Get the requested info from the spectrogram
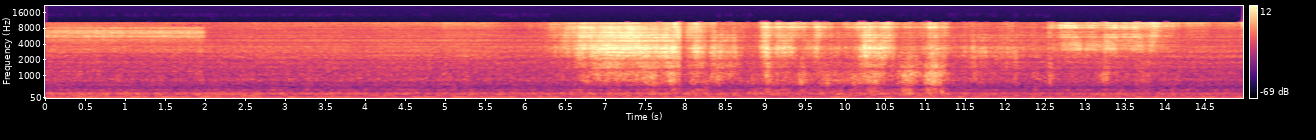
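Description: An engine runs steadily under a fire hose's water jet, which hisses in several loud surges between about six and eleven seconds in as it is played over smouldering burnt stubble, with a fainter hiss near the end.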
